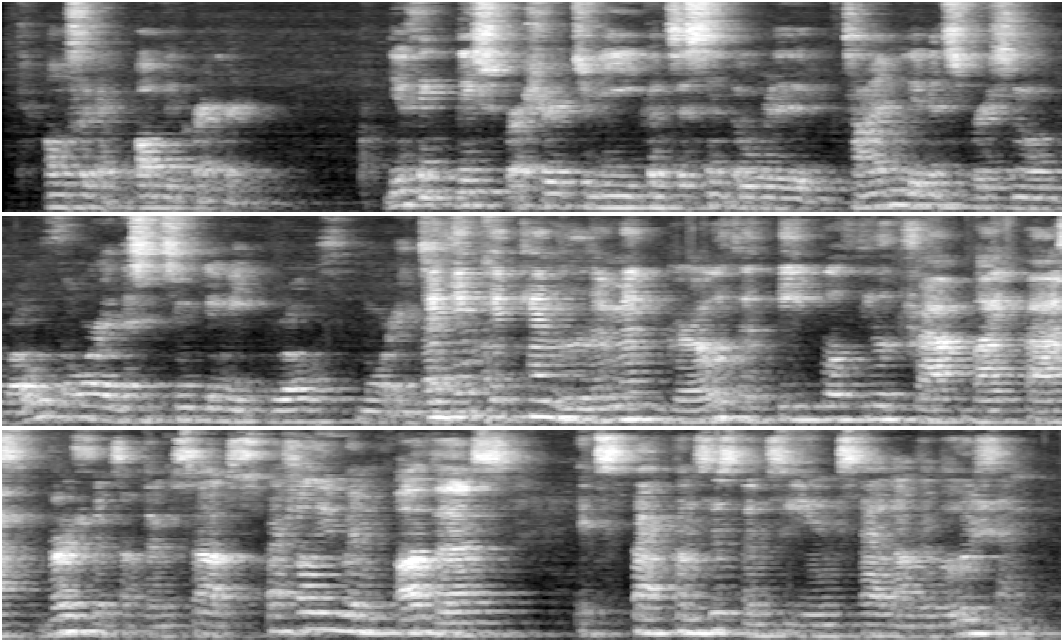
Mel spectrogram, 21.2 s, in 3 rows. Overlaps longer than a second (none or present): none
